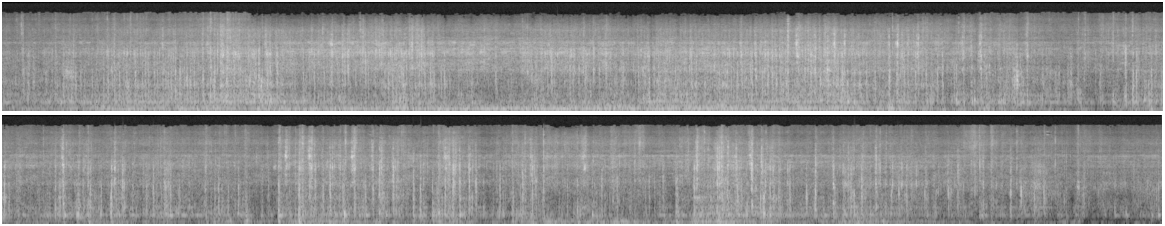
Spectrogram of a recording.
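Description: Mountain bike riding down a rough, rocky dirt trail: wind rumbles on the microphone while the tyres crunch over dirt and stones. The wind is heaviest for the first dozen seconds, then the bike's frame, chain and components rattle and knock sharply over the rocks.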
